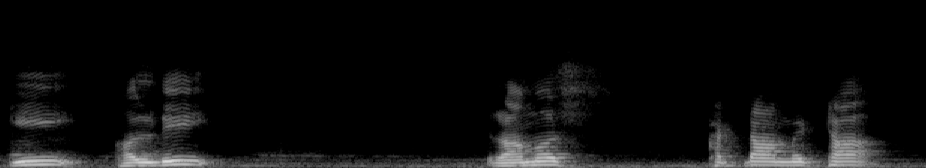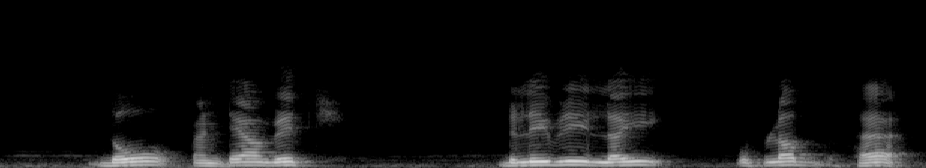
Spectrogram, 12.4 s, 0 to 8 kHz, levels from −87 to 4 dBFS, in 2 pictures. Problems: none marked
